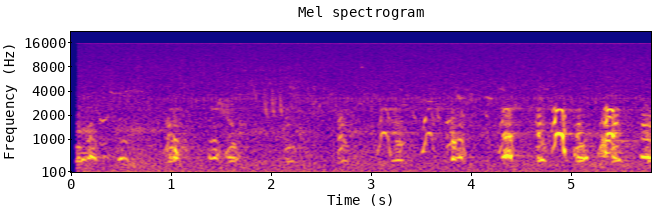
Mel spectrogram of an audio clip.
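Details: Segugio Italiano hound Sofiko outdoors at Evros, Greece, on 12 June 2021, baying from a distance in short repeated yelps about twice a second, growing louder toward the end over a steady low rumble.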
